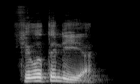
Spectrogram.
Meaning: philately
- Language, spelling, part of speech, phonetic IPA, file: Russian, филателия, noun, [fʲɪɫətɨˈlʲijə], RU-филателия.wav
